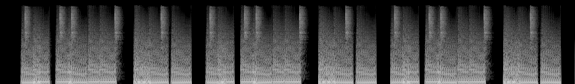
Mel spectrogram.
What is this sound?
An acid loop made with HardPCM's AcidBase047 sample.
